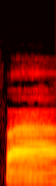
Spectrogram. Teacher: নিচে ঠোঁটের পেট সামনের উপরে 2 দাঁতের আগার সঙ্গে লাগিয়ে ফা। উপরের দাঁতগুলো যখন নিচে ঠোঁটের পেটের সাথে লাগবে, ওইখান থেকে ফা উচ্চারিত হবে, ফা এভাবে। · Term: 14 নম্বর মাখরাজ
